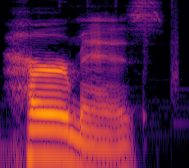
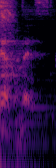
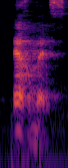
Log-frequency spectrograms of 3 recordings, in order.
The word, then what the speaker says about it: Hermès: It's not Hermès, it's Hermès. This is very important in French, the H is always silent unless it's part of a digraph.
